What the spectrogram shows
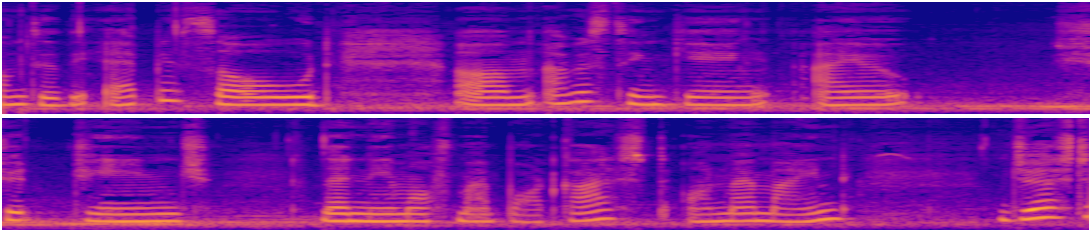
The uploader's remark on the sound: Also, sorry for the noises before hand.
